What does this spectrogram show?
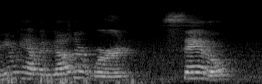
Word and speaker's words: cero: And here we have another word, cero. Cero makes the soft C sound.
